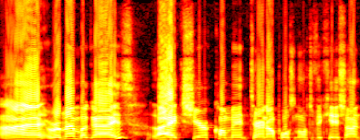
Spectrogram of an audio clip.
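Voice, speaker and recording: A woman's bright, sharp, fairly high voice, monotone and flat, at very even loudness. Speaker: travel vlogger and tour operator. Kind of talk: travel vlog narration. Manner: fast; casual, conversational.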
